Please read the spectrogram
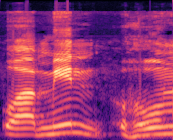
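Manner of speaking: মিন ending in a distinct, unblended n; clear nun sakin. Shown as a demonstration. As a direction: chant মিন with clear n, then a long-held হুম. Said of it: "নুন সাকিনটাকে স্পষ্ট করে পড়ব".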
